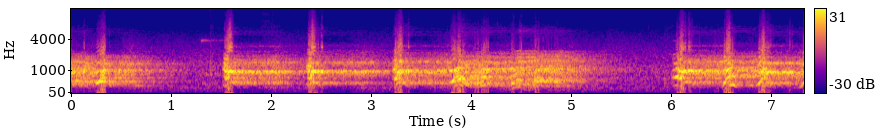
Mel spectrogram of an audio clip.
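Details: Dogs at a dog facility, dated 8/9/14, give loud, sharp single barks at irregular intervals, about six in seven seconds, above a continuous background of other dogs' barking and yapping.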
